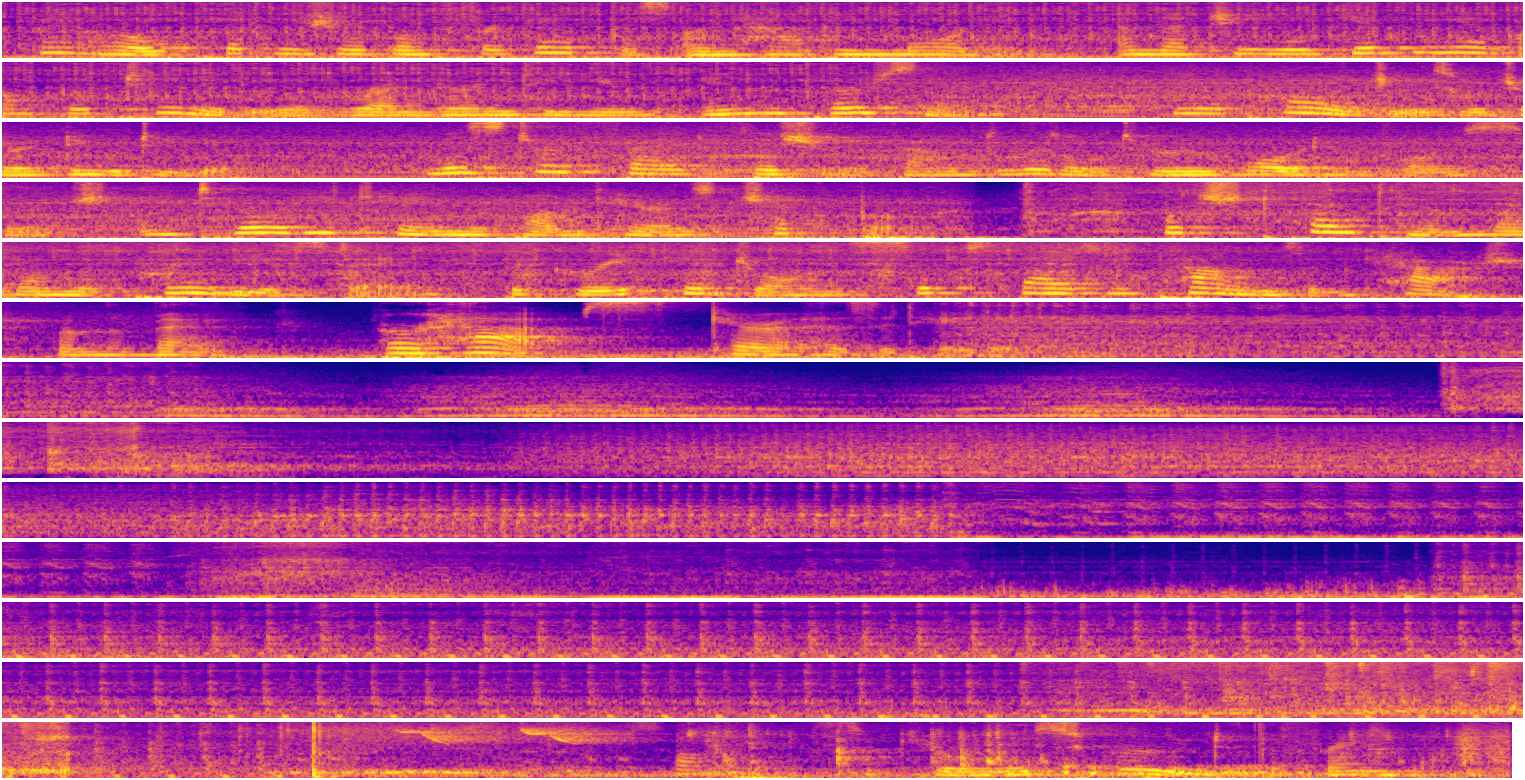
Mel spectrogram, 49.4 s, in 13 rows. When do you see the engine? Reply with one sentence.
You can hear the engine from 0.0 to 49.3 s.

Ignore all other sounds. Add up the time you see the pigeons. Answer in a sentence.
The pigeons can be heard for 5 seconds in total.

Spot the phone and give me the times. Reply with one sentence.
The phone can't be heard in this clip.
